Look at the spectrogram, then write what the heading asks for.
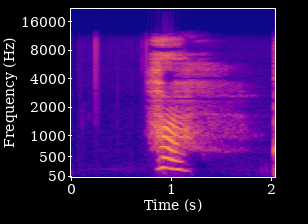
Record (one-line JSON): {"exhalation_length": "2.0 s", "exhalation_amplitude": 28007, "exhalation_signal_mean_std_ratio": 0.35, "survey_phase": "beta (2021-08-13 to 2022-03-07)", "age": "18-44", "gender": "Female", "wearing_mask": "No", "symptom_runny_or_blocked_nose": true, "symptom_fatigue": true, "symptom_headache": true, "symptom_change_to_sense_of_smell_or_taste": true, "symptom_onset": "3 days", "smoker_status": "Never smoked", "respiratory_condition_asthma": false, "respiratory_condition_other": false, "recruitment_source": "Test and Trace", "submission_delay": "2 days", "covid_test_result": "Positive", "covid_test_method": "RT-qPCR", "covid_ct_value": 21.7, "covid_ct_gene": "N gene"}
